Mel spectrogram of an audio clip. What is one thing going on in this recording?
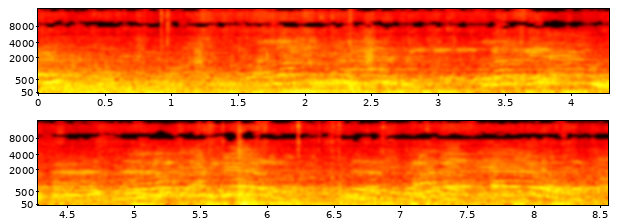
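A crowd of men shout and talk over each other close by.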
